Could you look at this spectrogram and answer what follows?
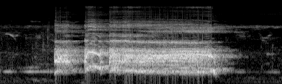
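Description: A native rooster gives one loud, close crow lasting about a second and a half, with faint clucking from chickens before and after in rainy weather.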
